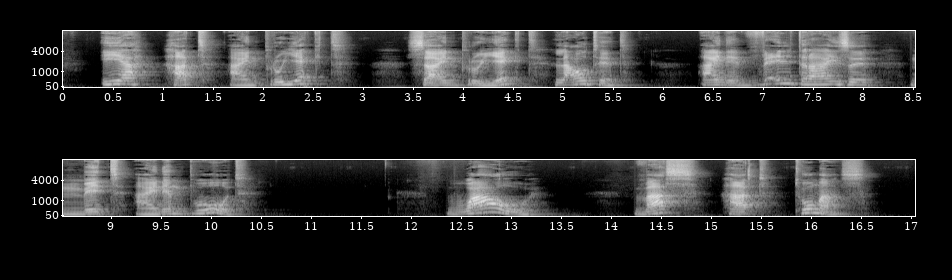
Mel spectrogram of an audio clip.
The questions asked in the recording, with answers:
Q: Wow! Was hat Thomas?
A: Ein Projekt. Er hat ein neues Projekt.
